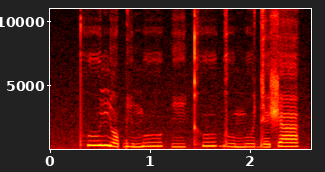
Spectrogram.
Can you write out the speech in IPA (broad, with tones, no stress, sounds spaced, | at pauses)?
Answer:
pʰ uː˦ ɲ ɔ˨ ɓ i˨ m uː˦ | iː˨ kʰ uː˦ ɡ uː˨ m uː˨ d ɛ˨˦ ʃ aː˦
